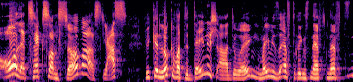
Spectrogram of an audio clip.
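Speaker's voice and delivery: slow, loud mock German accent. German hackers planning to snoop on the Danish, in a slow mock German accent. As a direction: drag it out in a hammed-up German accent. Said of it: "And then the Germans go".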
